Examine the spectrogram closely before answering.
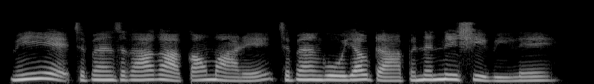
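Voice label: Myanmar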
